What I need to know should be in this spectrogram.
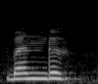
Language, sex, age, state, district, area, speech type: Sindhi, female, 18-30, Gujarat, Junagadh, rural, read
